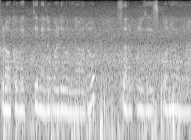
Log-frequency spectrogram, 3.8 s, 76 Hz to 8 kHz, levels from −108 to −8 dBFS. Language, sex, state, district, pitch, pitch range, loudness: Telugu, female, Telangana, Mahabubabad, 205 Hz, 200-215 Hz, -15 LUFS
